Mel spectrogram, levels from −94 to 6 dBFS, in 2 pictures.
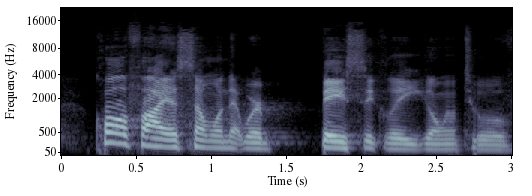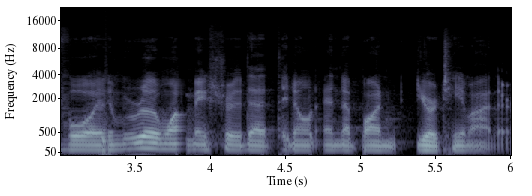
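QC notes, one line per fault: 2.57–4.77 s, repeated packet loss (robotic sound): across this 2.2 s stretch the speech breaks into a rapid series of short holes, roughly one every 130 ms, the longest about 65 ms. The receiver papers over each hole by extending the last good audio, about 20% of the span in total, so the repeated fragments give a robotic quality, while roughly 360 ms of actual content never arrives, leaving the passage choppy with pieces missing.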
